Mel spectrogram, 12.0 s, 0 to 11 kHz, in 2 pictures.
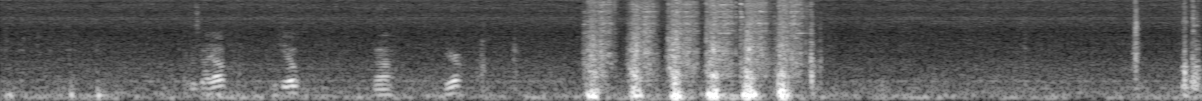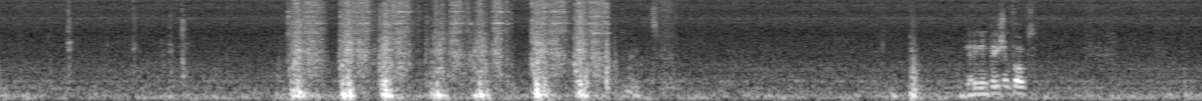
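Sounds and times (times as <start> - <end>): chainsaw pull-start compression puffs: 2.9 - 4.1, 7.4 - 9.2.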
